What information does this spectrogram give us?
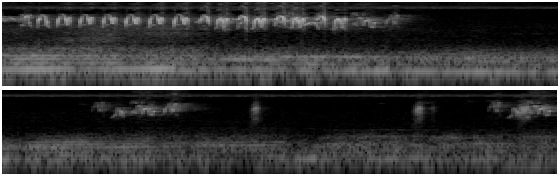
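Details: Sooty-headed bulbul in full song while on the ground: a fast rattling series of clipped notes for about three seconds, then scattered bubbly phrases and single sharp notes, over steady low humming background noise.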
